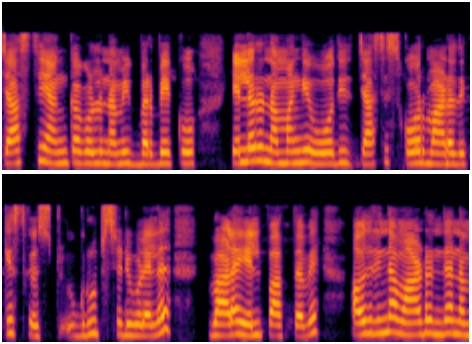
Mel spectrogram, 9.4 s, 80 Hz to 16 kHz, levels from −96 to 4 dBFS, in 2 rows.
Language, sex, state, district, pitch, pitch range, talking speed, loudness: Kannada, female, Karnataka, Bellary, 245 Hz, 235-280 Hz, 130 wpm, -16 LUFS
